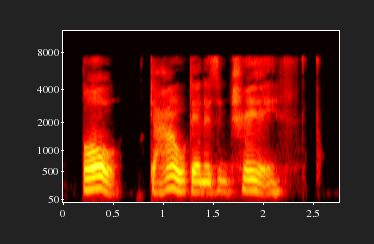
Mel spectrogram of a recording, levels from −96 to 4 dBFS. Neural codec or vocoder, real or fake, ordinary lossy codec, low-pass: codec, 16 kHz, 1 kbps, FunCodec, trained on LibriTTS, 50 frames a second; fake; MP3, 48 kbps; 7.2 kHz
